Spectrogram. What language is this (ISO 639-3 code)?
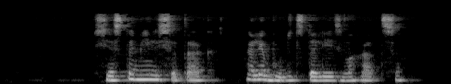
bel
